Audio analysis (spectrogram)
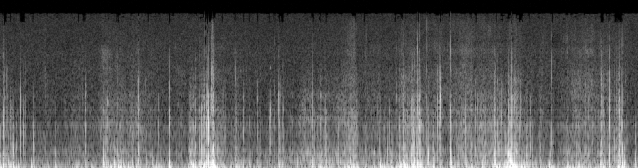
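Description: A thin, fibrous Thai mulberry paper sheet is held in both hands, crinkled and scratched with long nails. Quiet, irregular crackles and scratchy bursts come and go, with a few louder crinkles standing out.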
